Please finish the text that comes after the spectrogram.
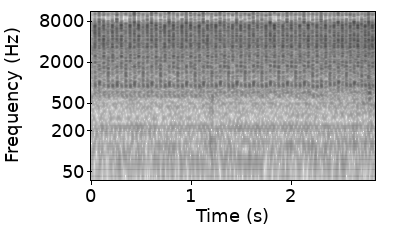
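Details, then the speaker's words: Toyota Altis CNG, 200,000 on the clock, after cleaning dirty gas injectors that caused shaking: fast, even ticking over a steady smooth idle, no stumbles and no leaks. "โอเคนะครับไม่รั่วนะครับเรียบร้อยเรียบร้อยไม่มีรั่วครับเสียงเครื่องยนต์นิ่มมากนะลูกค้าบอกรถก็นิ่มเลยแจ๋วเลย"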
